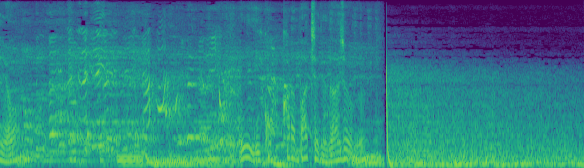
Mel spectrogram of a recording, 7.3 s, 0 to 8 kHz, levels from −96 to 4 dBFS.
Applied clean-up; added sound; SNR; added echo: none; none; none; none.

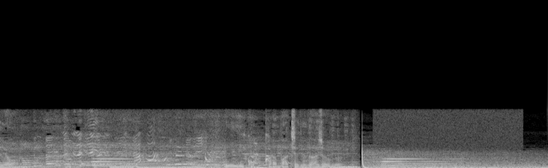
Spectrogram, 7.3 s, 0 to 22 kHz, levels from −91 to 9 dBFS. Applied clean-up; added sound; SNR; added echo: none; Bell; 7 dB; none.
